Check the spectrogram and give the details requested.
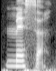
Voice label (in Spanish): "mesa", Spanish; spanish alphabet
